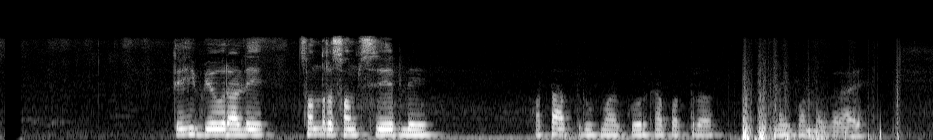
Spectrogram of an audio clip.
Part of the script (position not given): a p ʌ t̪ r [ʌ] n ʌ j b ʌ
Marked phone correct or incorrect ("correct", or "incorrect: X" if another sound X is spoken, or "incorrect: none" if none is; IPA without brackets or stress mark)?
correct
